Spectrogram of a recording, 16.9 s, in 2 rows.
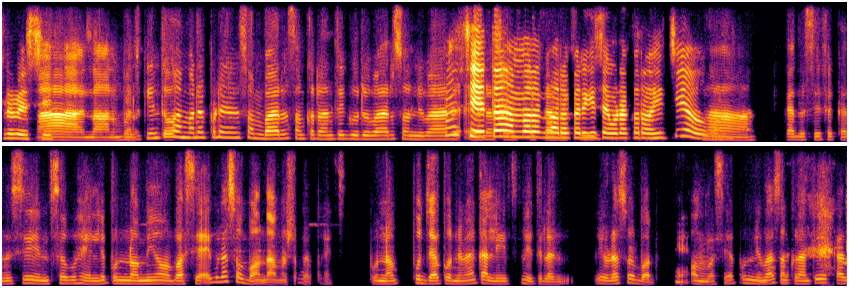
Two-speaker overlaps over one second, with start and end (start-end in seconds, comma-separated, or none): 4.4-7.2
